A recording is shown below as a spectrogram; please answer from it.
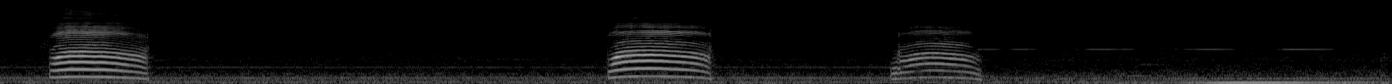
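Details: Domestic cat giving three long, drawn-out meows, each rising then falling, spaced a few seconds apart, over a steady low electrical hum; a faint repeated beeping tone follows the last call.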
